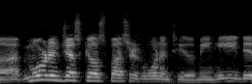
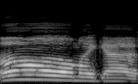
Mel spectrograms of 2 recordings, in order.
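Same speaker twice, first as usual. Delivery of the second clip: put-on loud, slow bawling like a baby. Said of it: "I was bawling like a baby".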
